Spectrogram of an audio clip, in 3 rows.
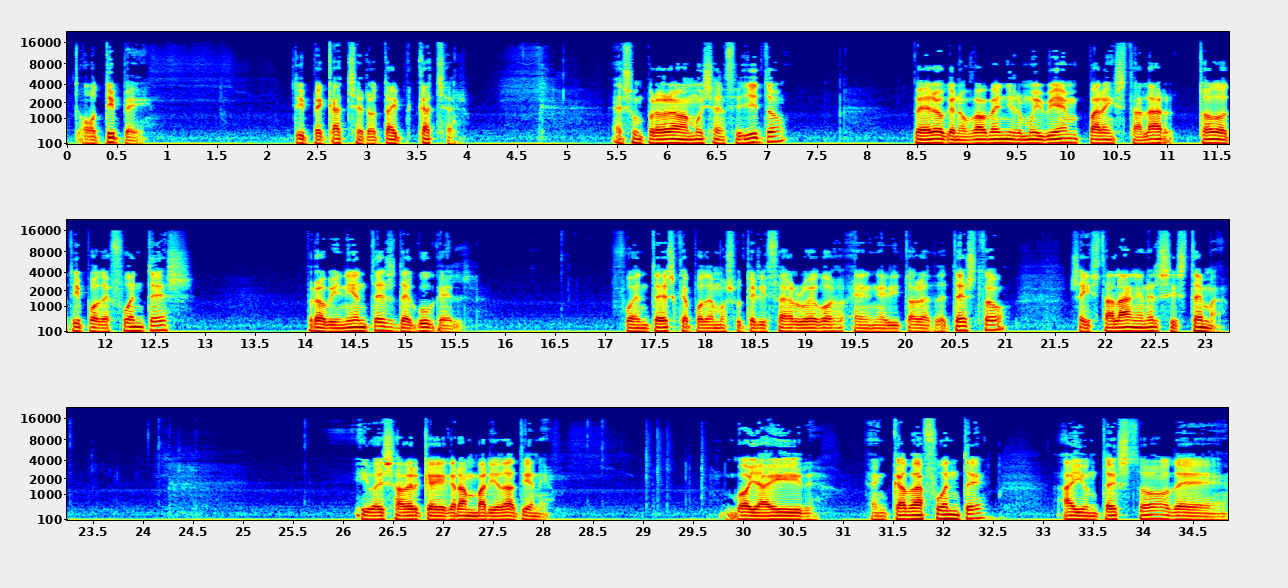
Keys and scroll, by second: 0.4 y, 3.8 Return, 32.6 Down.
